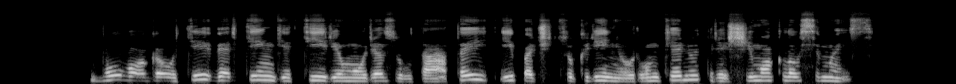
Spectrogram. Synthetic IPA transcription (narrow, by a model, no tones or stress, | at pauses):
bʊʋoːɡɐʊt̪ʲɪʋʲɛɾʲt̪ʲɪŋʲɡʲɪt̪ʲiːɾʲɪmuːɾʲɛzʊlˠt̪ɑːt̪ɐɪiːpɐt͡ʃt̪sʊkɾʲɪnʲuːɾʊŋʲkʲɛlʲut̪ʲɾʲɛʃʲɪmoːklˠɒʊsʲɪmɐɪs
